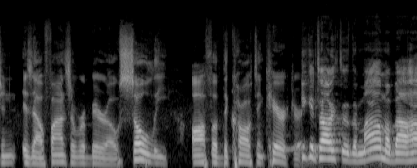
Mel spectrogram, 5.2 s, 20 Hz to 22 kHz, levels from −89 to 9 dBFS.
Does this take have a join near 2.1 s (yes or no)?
no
